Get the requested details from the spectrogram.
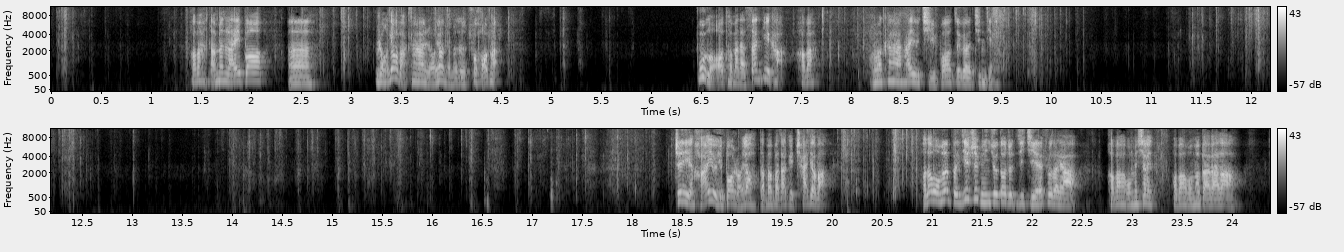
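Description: Trading cards slide and flick against each other as they are shuffled by hand.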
